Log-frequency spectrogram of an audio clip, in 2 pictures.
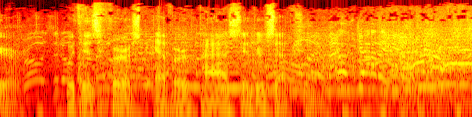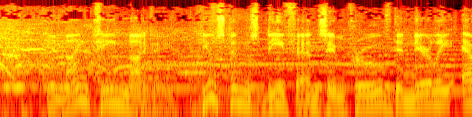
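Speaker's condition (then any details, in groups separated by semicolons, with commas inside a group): No condition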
